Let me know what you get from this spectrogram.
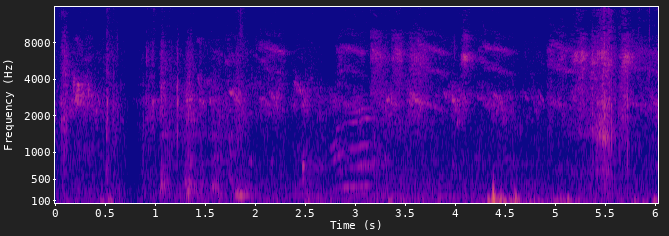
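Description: Near silence with faint bird chirps and calls, including one longer gliding call near the middle, and a soft thump a little past four seconds.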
